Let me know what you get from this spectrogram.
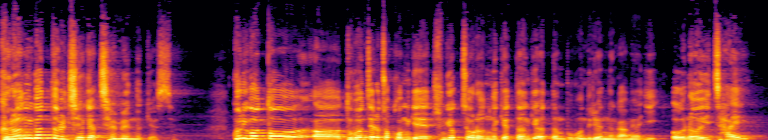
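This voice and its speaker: At a very fast pace, a man speaks at a high pitch with very wide pitch swings. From North Korea. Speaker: preacher. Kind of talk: sermon. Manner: halting, many fillers.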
